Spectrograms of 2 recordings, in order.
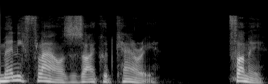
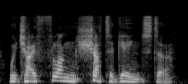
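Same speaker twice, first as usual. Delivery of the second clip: ordinary delivery, nothing marked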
